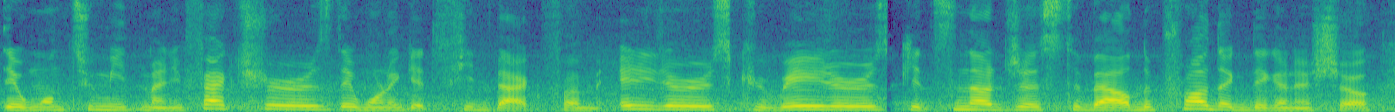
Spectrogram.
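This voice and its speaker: An earnest woman organizer speaks in a mid-range voice and promotes her event's mission with conviction. Steady background noise is audible throughout. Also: medium pitch, normal speed. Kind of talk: promotional interview. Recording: noisy background ambience.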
